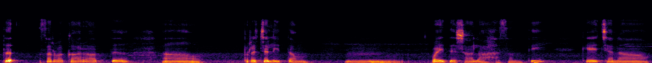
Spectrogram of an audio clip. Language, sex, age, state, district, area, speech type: Sanskrit, female, 60+, Karnataka, Bellary, urban, spontaneous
